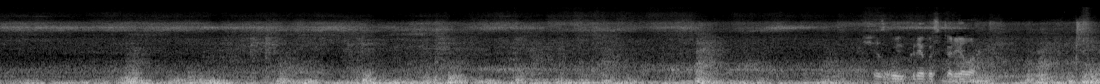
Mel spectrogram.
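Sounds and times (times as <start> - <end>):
steady hiss: 0.0 - 11.0
train low rumble: 0.0 - 11.0.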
